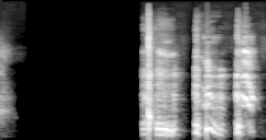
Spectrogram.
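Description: Three short, sharp coughs close by after a brief moment of silence, spaced about half a second apart.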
